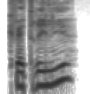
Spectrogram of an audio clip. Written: kvadrille

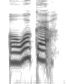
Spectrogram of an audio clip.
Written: overgøre

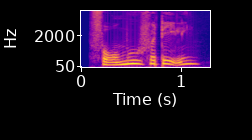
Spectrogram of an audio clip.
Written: formuefordeling

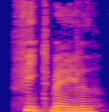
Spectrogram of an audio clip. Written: fintmalet

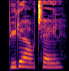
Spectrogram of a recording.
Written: bytteaftale

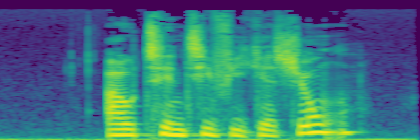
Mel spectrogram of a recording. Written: autentifikation

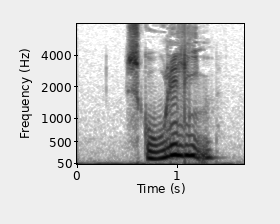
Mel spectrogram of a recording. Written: skolelim

